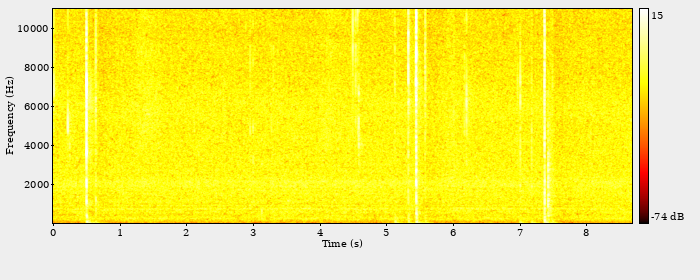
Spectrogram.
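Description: Fingertips tap the white plastic keys of a blue plastic laptop keyboard in a few sparse bursts: a click near the start, small clusters midway and later, and one at the very end. Each keystroke is a short, sharp click that dies away almost instantly over a steady low hum.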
